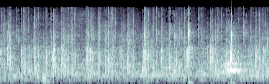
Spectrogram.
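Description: A small group of people applauding, with individual hand claps heard.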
